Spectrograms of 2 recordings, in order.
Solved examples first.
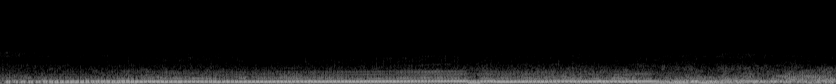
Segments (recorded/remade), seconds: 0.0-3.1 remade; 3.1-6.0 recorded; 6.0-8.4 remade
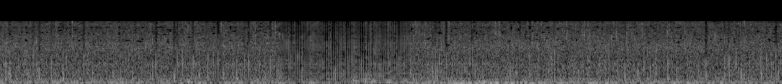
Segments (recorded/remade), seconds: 0.0-2.8 recorded; 2.8-4.1 remade; 4.1-7.8 recorded

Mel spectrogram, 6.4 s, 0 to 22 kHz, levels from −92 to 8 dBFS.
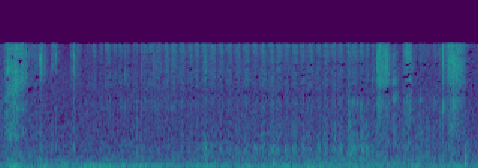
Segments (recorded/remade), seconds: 0.0-6.4 recorded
